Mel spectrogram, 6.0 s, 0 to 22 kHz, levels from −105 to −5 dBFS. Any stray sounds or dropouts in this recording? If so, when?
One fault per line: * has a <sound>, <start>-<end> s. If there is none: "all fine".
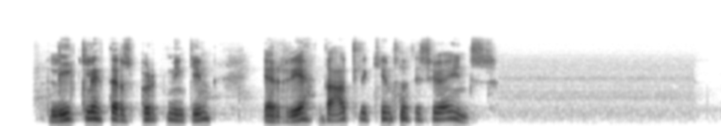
all fine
